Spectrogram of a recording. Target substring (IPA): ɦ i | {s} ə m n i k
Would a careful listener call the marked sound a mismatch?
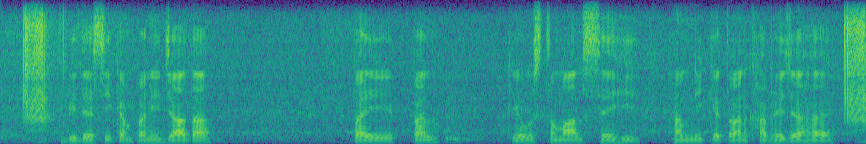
yes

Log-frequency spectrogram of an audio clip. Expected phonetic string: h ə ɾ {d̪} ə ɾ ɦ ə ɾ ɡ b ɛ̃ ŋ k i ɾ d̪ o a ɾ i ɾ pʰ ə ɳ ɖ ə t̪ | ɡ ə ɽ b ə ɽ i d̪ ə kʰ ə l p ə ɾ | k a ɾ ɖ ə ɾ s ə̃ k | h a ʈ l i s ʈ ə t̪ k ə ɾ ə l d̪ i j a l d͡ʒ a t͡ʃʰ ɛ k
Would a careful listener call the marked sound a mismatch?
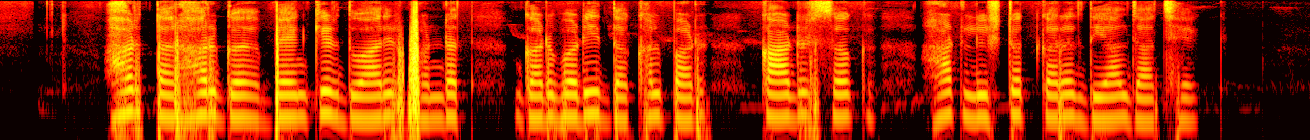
yes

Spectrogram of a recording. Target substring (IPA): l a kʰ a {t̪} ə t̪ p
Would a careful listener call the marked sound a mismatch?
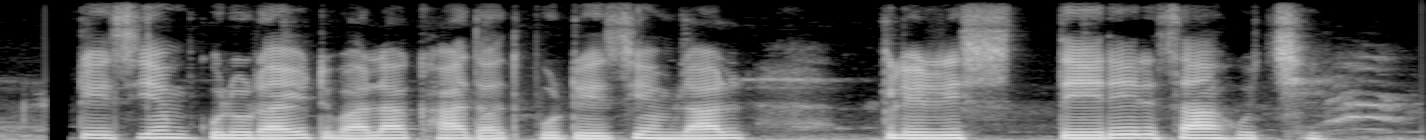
yes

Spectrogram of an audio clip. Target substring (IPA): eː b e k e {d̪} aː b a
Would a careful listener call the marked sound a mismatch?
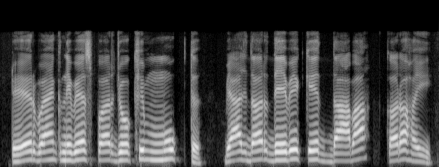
no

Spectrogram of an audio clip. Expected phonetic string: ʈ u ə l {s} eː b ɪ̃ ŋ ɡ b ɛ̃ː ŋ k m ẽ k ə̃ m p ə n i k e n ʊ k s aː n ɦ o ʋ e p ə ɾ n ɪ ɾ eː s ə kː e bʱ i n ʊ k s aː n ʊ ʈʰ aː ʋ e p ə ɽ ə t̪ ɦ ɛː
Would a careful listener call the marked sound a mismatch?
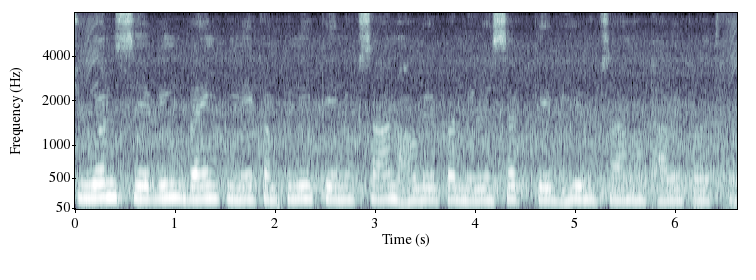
no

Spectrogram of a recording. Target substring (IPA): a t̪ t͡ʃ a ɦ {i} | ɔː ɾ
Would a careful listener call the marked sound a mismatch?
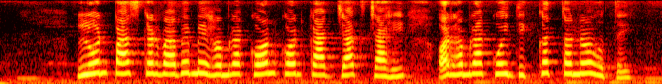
no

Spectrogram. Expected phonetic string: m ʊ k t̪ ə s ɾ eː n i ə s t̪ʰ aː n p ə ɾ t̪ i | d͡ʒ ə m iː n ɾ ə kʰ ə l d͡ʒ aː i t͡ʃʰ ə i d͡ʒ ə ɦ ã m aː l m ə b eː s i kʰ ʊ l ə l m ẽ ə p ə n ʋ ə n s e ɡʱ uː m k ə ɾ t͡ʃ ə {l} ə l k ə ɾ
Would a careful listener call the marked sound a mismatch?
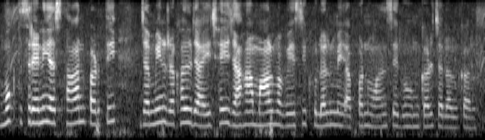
no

